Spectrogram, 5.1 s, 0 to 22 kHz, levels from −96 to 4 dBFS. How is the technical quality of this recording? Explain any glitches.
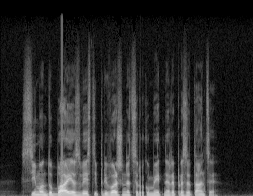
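The recording has two brief ordering glitches, chunks out of order, at 1.2 to 1.24 s, just before "je zvesti privrženec", and at 2.8 to 2.86 s, just after it. Twenty-millisecond chunks were delivered late, by one chunk and then by two, and replayed after audio that should follow them. Nothing drops out, but each spot sounds like a tiny jumbled stutter in the speech.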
